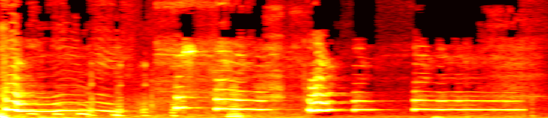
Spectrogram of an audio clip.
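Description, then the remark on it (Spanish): A small female dog whines in a string of high, wavering cries broken by short yips, rising and falling almost like a voice trying to talk, with no one speaking. “me impresionó mucho el vídeo de tu perrita Betty hablando”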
